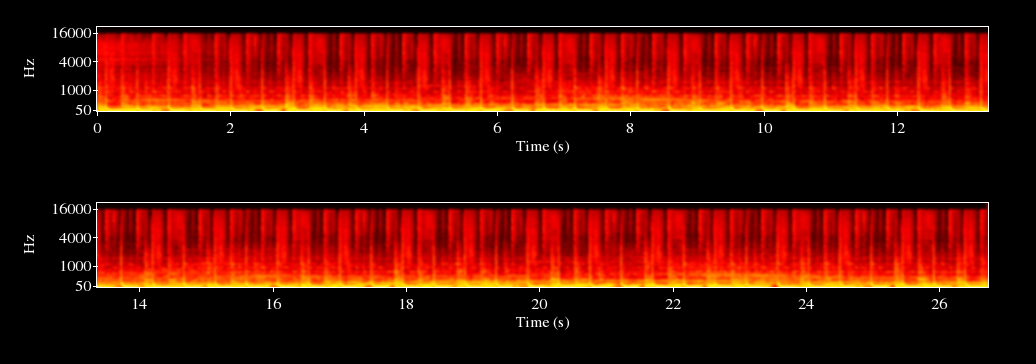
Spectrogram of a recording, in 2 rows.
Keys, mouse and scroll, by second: 2.8 KP_6, 3.8 BackSpace, 4.1 KP_7, 5.0 KP_6, 5.1 KP_Enter, 6.7 click, 7.2 KP_7, 7.4 KP_0, 7.6 KP_Enter, 9.0 click, 9.8 KP_4, 9.9 KP_0, 10.0 KP_Enter, 10.8 click, 13.8 alt+shift+click, 15.4 click, 16.2-17.3 typing, 17.3 Return, 18.5 click, 19.4 KP_2, 19.8 KP_0, 20.0 KP_Enter, 21.2 click, 22.5 KP_Enter, 23.2 ctrl+=, 24.6 click, 25.7 click.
